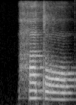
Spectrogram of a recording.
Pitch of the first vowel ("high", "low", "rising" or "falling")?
high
